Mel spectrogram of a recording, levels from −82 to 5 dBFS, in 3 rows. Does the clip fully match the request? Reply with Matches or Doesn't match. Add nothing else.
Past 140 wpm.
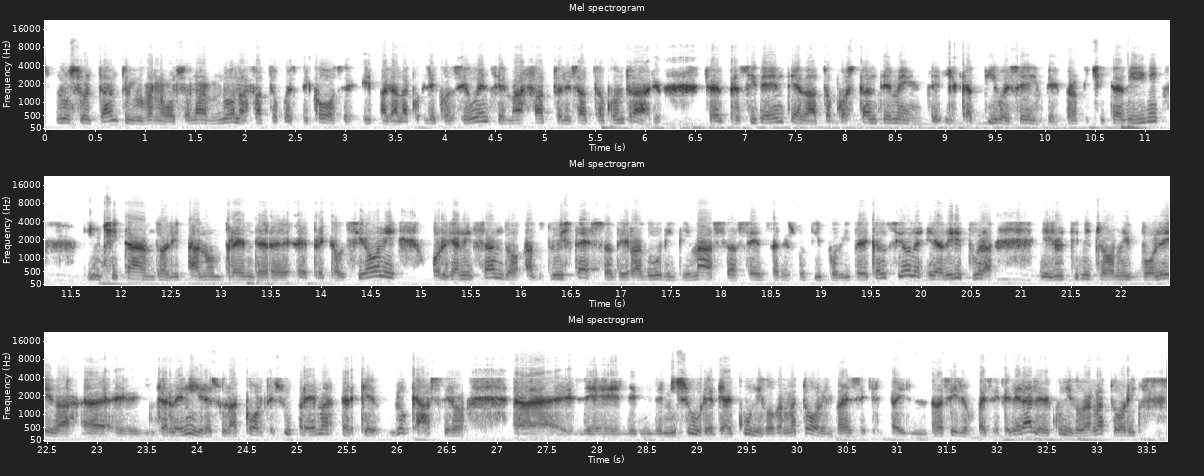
Matches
